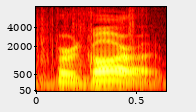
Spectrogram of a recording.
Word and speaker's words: Bergara: This is my first Bergara. Am I saying it right? Bergara, yeah.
